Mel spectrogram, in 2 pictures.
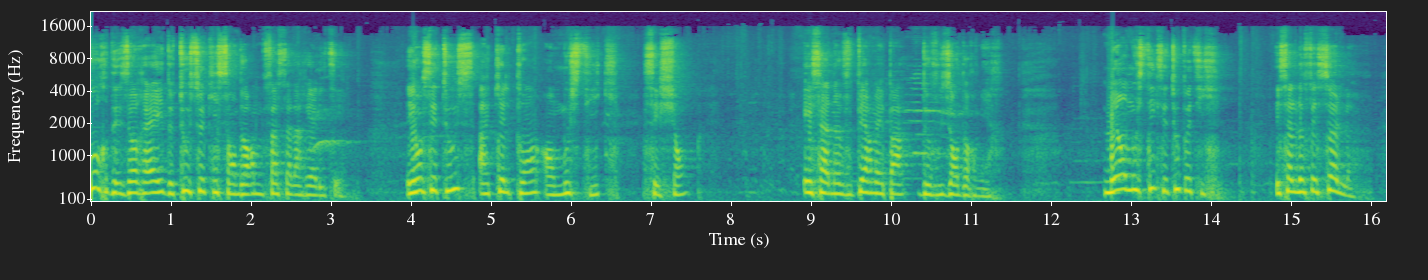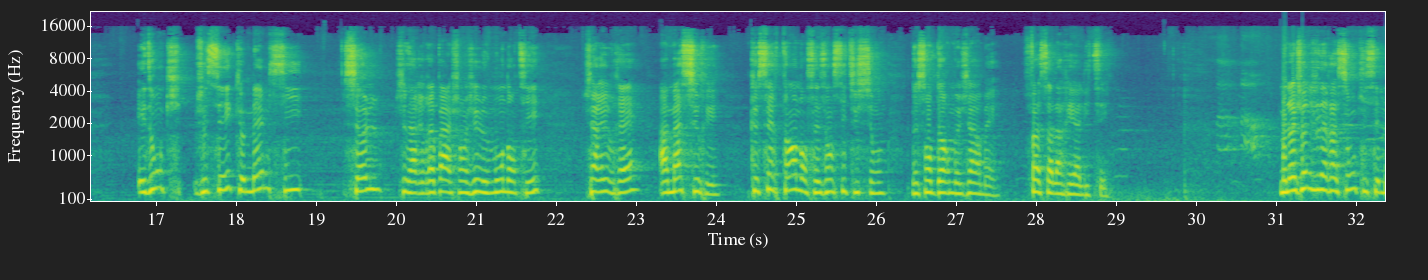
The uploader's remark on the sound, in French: que nous avons enregistrés lors de la manifestation devant la Commission européenne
